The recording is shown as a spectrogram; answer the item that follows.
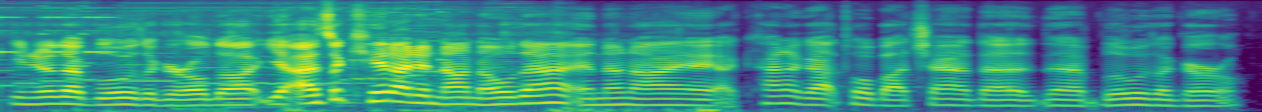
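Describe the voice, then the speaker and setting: Chill young woman streamer, lowish voice, giggly, faint game music behind. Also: fairly quick. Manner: laid-back, giggly, chatting with viewers while hunting in a game. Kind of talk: casual live-stream chat.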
